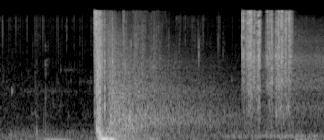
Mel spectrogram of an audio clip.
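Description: A gun fires once with a loud bang that echoes.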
